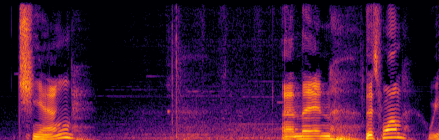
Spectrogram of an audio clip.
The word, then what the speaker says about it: Chiang: And we have the chor chang, the ch sound as the initial consonant, and ngongu as the final consonant. Ngongu is easy for foreigners to pronounce as a final consonant. It's not so easy as an initial consonant. So both places start with chiang.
